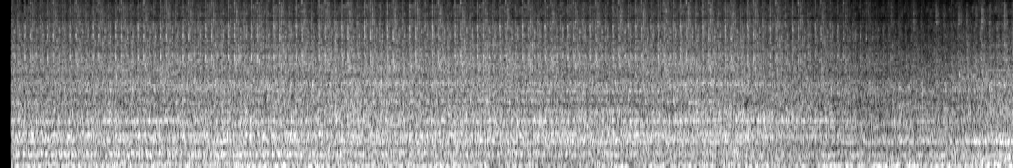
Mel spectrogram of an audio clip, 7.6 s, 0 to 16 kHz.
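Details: Subaru Forester XT at idle: loose, uneven rattling knock about three per second over the engine hum, more prominent since an oil change to Castrol Edge 5W-40; owner suspects piston slap.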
